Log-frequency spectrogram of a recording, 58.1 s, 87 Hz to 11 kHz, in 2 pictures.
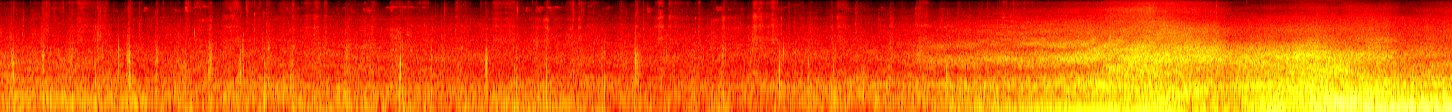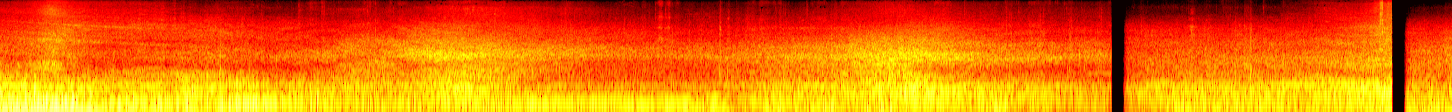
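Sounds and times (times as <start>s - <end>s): cars passing on a road: 0.0s - 58.0s.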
